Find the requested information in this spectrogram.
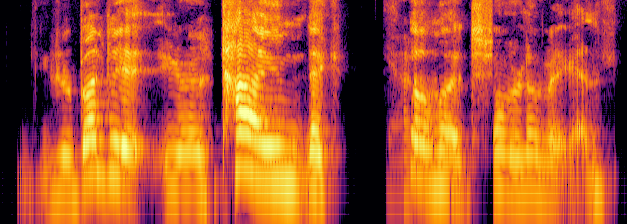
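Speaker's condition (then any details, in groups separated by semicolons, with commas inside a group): Cerebral palsy; spasticity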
